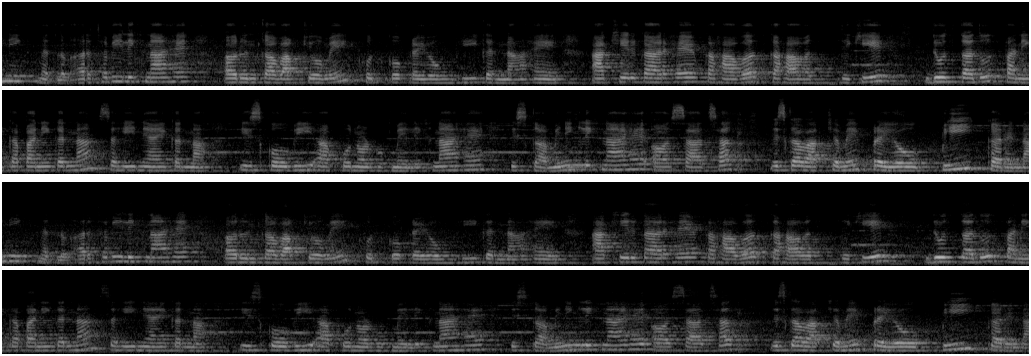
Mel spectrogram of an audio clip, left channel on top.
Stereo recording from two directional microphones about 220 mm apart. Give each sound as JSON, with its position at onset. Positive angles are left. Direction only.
{"t": 0.8, "sound": "a woman's voice", "side_deg": 50}
{"t": 4.8, "sound": "a woman's voice", "side_deg": 50}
